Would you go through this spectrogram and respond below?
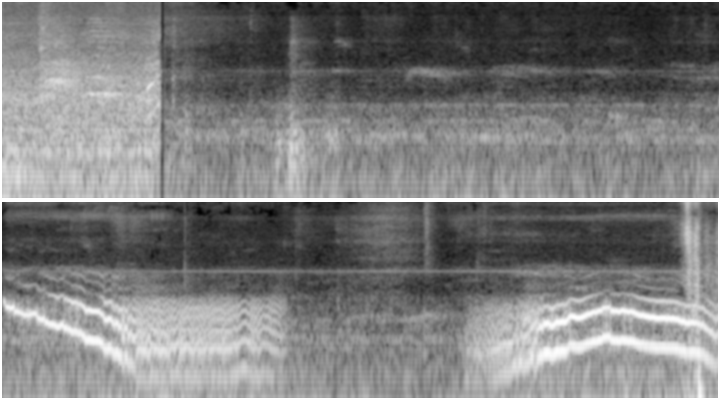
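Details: Cats and kittens meowing: two long drawn-out meows, the first sliding steeply downward, the second rising then falling, with quieter rustling and a brief noisy burst at the start.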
